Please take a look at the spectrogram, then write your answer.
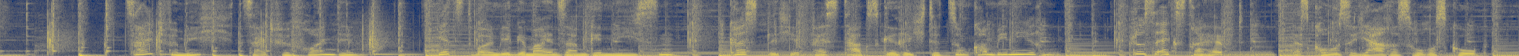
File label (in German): Spots OFF, frauen; Freundin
